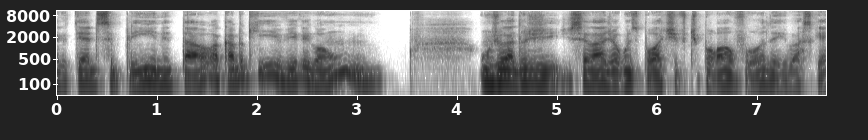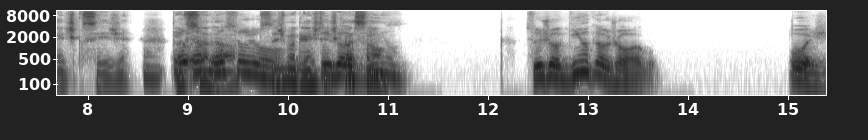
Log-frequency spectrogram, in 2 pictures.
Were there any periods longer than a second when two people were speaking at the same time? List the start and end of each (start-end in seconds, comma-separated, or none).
8.8-11.0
